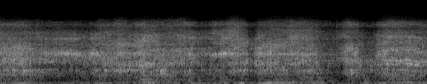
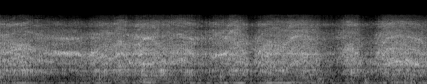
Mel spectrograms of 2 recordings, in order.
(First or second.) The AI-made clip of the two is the first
